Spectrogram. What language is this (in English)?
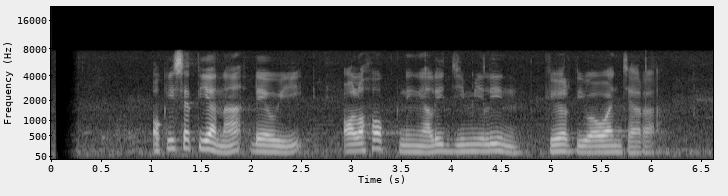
Sundanese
